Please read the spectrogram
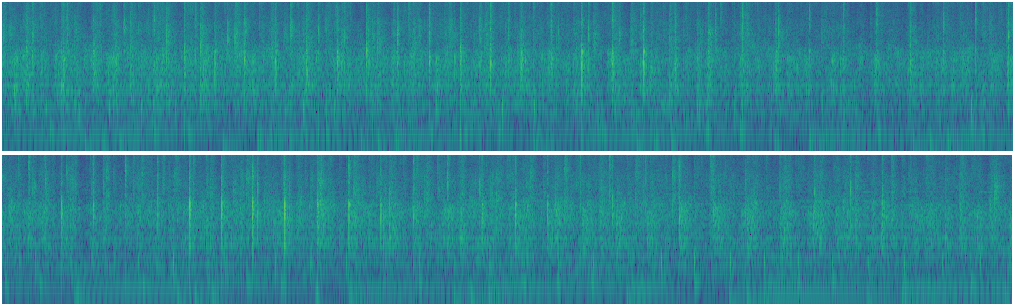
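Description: Audience applauding steadily, with background music underneath whose low notes change every second or two.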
